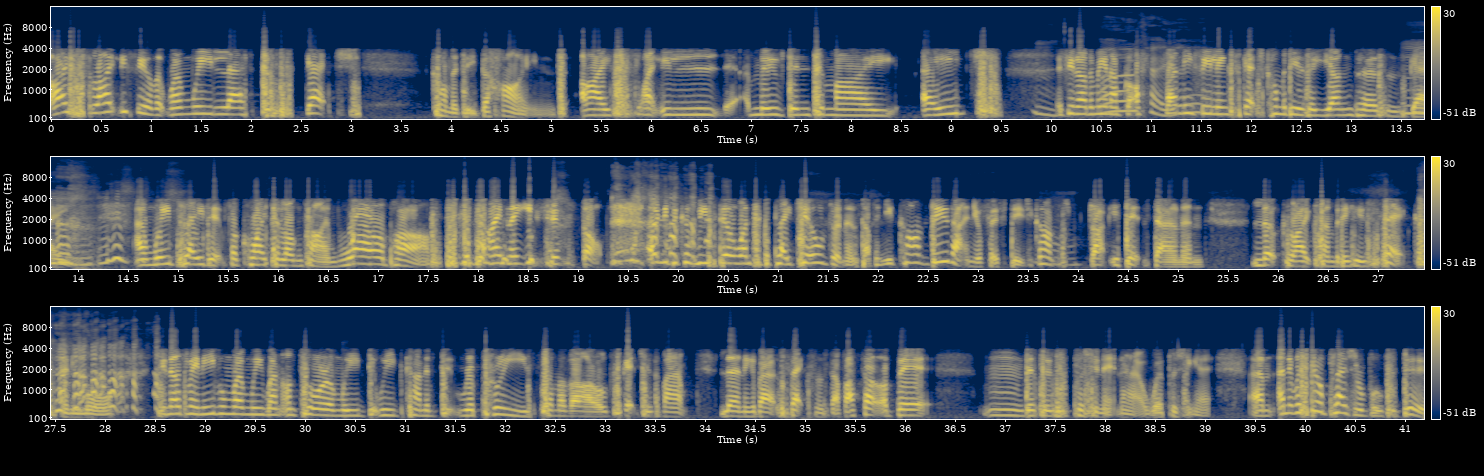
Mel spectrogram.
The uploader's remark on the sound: joins us on the phone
